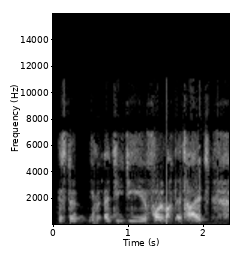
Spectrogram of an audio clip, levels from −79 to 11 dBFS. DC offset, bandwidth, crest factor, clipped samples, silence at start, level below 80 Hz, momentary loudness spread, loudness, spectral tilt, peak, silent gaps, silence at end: under 0.1%; 11.5 kHz; 18 dB; under 0.1%; 0.1 s; -60 dBFS; 11 LU; -18 LUFS; -0.5 dB/octave; -2 dBFS; none; 0 s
